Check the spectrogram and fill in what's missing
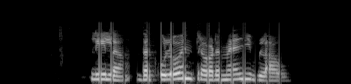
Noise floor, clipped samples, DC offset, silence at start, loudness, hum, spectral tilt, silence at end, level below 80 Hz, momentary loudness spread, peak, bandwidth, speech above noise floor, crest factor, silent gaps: -63 dBFS; under 0.1%; under 0.1%; 0.9 s; -18 LUFS; none; -6.5 dB/octave; 0.65 s; -52 dBFS; 9 LU; -4 dBFS; 7.6 kHz; 46 dB; 16 dB; none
